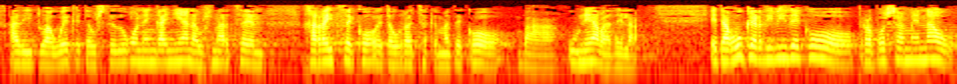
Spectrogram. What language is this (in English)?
Basque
